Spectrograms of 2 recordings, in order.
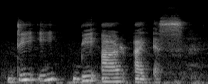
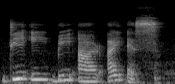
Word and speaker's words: debris: words word number one d e b r i s d e b r i s is it debris no it is debris debris the S there is silent so it is debris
